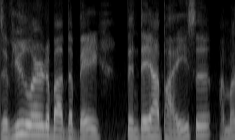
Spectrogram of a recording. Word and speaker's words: bandeja paisa: Have a spirit of learning, because if you learn about the bandeja paisa, am I saying it right?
